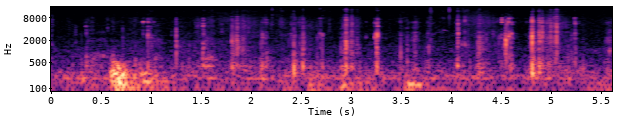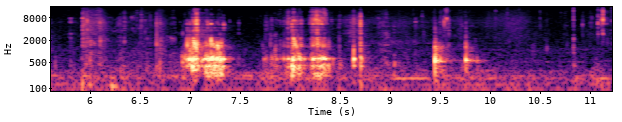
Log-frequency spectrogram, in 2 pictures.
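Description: Close-miked chewing of a mouthful of fried-chicken burger: irregular small clicks and crunches. A few louder ones come about seven and eight seconds in.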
